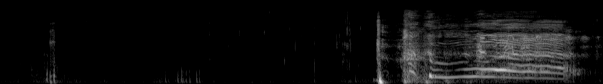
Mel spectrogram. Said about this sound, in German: So, Moment, ich will einmal abbeißen. Ja.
